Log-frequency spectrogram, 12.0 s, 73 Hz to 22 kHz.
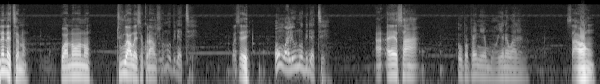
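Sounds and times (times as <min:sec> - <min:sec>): man speaking: 0:00.0 - 0:00.6, 0:01.2 - 0:01.8, 0:02.4 - 0:03.9, 0:04.6 - 0:06.6, 0:07.5 - 0:08.4, 0:09.2 - 0:10.6, 0:11.4 - 0:12.0
crickets trilling: 0:00.0 - 0:12.0.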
